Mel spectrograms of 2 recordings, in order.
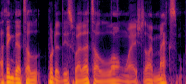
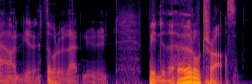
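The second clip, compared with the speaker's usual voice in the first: acted dismissive, offhand, brushing-off tone; 3 semitones lower than usual. Retelling the other speaker's earlier remark: imitating a dismissive tone. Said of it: "in a dismissive tone".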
